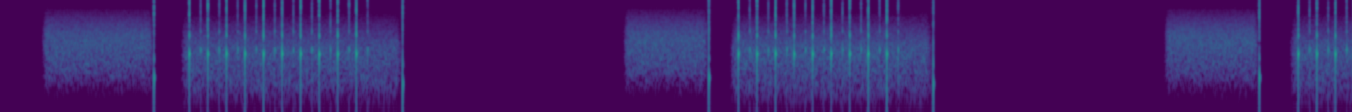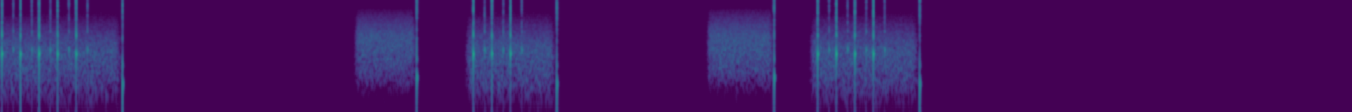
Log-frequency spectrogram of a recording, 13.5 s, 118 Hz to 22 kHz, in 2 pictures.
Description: Pulse dialling, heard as a rotary dial, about 11 pulses a second. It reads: 0 9 8 3 4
